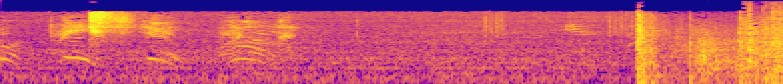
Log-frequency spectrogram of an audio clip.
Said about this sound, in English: the moment of implosion, a MARTA bus pulled up on the street and pretty much entirely blocked their view of the Georgia Dome implosion.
